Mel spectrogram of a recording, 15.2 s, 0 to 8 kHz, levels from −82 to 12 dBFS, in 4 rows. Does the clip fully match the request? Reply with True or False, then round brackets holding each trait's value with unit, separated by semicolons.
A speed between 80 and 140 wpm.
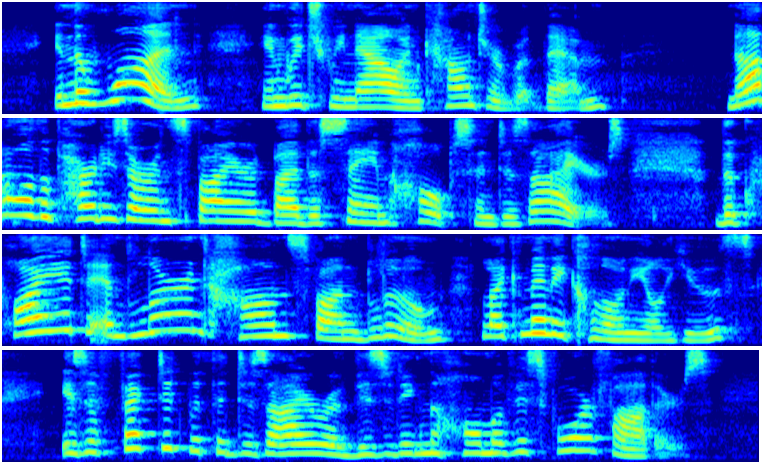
False (175 wpm)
